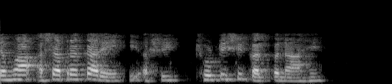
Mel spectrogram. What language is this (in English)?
Marathi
